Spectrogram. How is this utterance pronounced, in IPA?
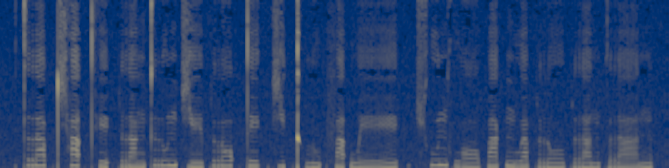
t r a˦˥ p̚ t͡ɕʰ a˥˩ ʔ tʰ e˨˩ ʔ p r a˧ ŋ t r u˥˩ n t͡ɕ eː˧ p r ɔ˦˥ ʔ t eː˥˩ k̚ t͡ɕ i˦˥ t̚ kʰ l u˨˩ ʔ f a˥˩ ʔ w eː˩˦ | t͡ɕʰ u˥˩ n k w ɔː˨˩ p a˦˥ k̚ ŋ u˦˥ a̯ p r oː˦˥ p r a˧ n k r a˩˦ n

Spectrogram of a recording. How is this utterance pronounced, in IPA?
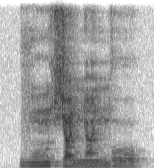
v ũ ç a ɲ ã ɲ o

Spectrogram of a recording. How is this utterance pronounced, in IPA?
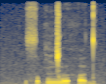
sˤ ʊ p ŋ͡ǀ o h ɔ d

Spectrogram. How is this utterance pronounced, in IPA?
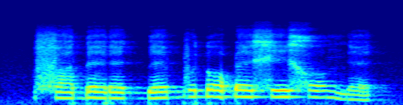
f a˨ ɗ ɛ˨ ɾ ɛ˨ ɡ͡b ɛ˨˦ b ʊ˦ ɗ ɔ˦ ʔ ɽ ɛ˦ x e˦ x ɔ˦ ŋ ɛ˨

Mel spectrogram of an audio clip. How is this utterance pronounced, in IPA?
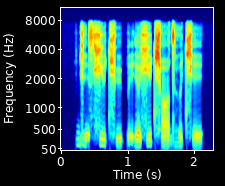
ɡʱ ḛ˦ s xʲ ʉ˧ t͡ɕʰ y˨ p ḛ˨ ɾʲ œ˨ xʲ ø˦ t͡ɕʰ ɑ˨ dʱ ɵ˧ t͡ɕʰ e˨

